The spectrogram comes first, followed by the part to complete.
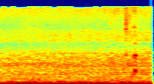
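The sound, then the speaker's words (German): The turbocharged three-cylinder engine of a front-wheel-drive Dacia car drones loudly and steadily from inside the vehicle as it accelerates, a deep rumble with road noise that holds an even level throughout, with no voices. “Eine leichte Verzögerung, und dann schiebt er aber wirklich richtig an.”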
